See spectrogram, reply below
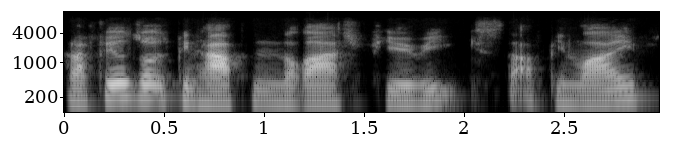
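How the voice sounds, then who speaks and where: A man's voice: medium pitch, fast, no echo, dull audio. A man hosting a live stream, chatting casually and reading chat, rambling with many fillers and restarts while his throat keeps catching. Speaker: livestream host reading chat.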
